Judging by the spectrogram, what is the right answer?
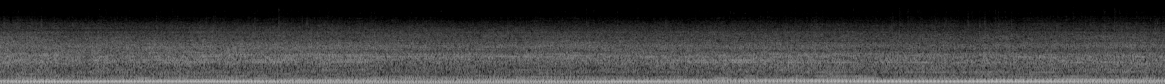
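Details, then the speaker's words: Toro TimeCutter MX 4200 zero-turn twin after replacing both ignition coils for rough running: even, steady drone while cutting grass, no misses or surging over the pass; running healthy under load, though the owner wants to double-check a couple of things. "but it runs it cuts running great"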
